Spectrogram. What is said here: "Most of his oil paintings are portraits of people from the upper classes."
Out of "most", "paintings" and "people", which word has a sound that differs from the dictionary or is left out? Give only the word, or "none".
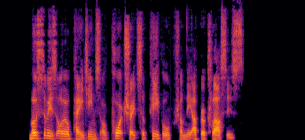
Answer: none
